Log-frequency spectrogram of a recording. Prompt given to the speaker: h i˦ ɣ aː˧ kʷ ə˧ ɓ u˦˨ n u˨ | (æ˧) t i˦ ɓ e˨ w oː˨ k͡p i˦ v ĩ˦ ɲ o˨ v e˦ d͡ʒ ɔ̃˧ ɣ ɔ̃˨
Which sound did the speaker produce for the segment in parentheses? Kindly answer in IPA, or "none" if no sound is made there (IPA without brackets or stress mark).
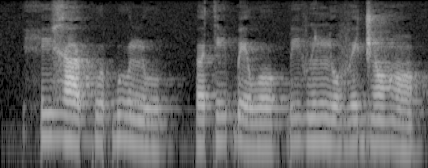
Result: ə˧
